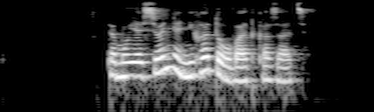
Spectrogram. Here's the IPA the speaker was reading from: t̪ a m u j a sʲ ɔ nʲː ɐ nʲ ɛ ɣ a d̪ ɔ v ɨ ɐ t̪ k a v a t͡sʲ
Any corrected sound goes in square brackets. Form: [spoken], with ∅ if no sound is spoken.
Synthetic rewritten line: t̪ a m u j a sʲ ɔ nʲː ɐ nʲ ɛ ɣ a [t̪] ɔ v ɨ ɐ t̪ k a [z] a t͡sʲ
